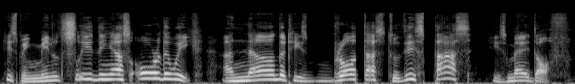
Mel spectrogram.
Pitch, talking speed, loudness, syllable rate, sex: 190 Hz, 200 wpm, -16 LUFS, 3.9 syllables/s, male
